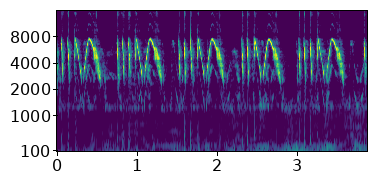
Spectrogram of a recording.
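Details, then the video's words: Bar-winged prinia (ciblek gunung) song used as a training sound to rebuild a bird's fighting spirit: rapid bursts of high, zigzagging whistled notes in quick up-and-down sweeps, phrases repeating about every second, with short clicky chips between. "bikin ciblek gunung Ngetop || down mental bangkitkan lagi"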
